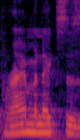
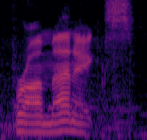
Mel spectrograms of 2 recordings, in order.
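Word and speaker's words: Pramanix: But at the same time, homie dead ass said Prammanix's name like this. Brahmanx.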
